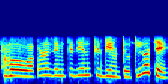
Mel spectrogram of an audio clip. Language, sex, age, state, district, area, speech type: Odia, female, 18-30, Odisha, Malkangiri, urban, conversation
